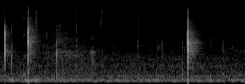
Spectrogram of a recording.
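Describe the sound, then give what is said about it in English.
A few sharp knuckle cracks pop out of a quiet background: two quick snaps near the start, a faint one after, and a final louder crack after a pause. No talking. “Oh, that knuckle crack sounded satisfying.”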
